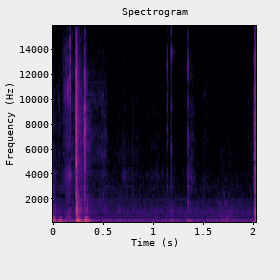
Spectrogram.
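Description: Computer keyboard typing: a quick run of keystrokes at the start, then a few fainter key taps.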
